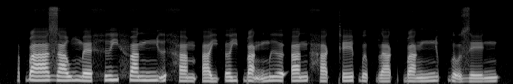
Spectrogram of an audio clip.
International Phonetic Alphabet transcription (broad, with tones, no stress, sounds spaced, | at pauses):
ɓ aː˨˦ z a˨˦ w m ɛ˨˩ h ɨ˧ j f a˧ n ɲ ɨ̰˧˥ h a˨˩ m ʔ a˧˩ j ʔ ə˧ j ɓ a̰˧˨ ŋ m ɨ˧ ə̯ ʔ a˨˦ n h a˨˩ k̚ ʔ e˨˦ ɓ ə˨˩ p̚ l a˨˩ k̚ ɓ a˨˦ ŋ ɲ ə˦˥ p̚ l o̰˧˨ z e˨˦ ŋ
